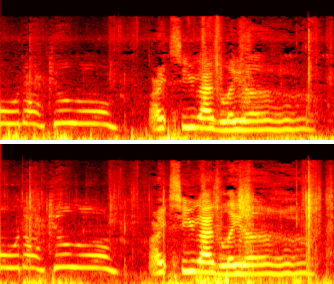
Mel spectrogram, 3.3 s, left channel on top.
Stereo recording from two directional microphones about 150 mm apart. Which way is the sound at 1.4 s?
45° right (ahead or behind).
